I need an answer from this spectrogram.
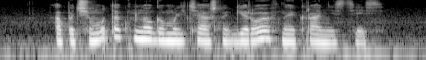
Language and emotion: Russian, neutral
